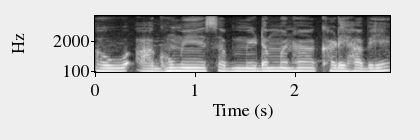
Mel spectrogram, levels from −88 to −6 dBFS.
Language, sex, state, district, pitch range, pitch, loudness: Chhattisgarhi, male, Chhattisgarh, Rajnandgaon, 145-155 Hz, 150 Hz, -14 LUFS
